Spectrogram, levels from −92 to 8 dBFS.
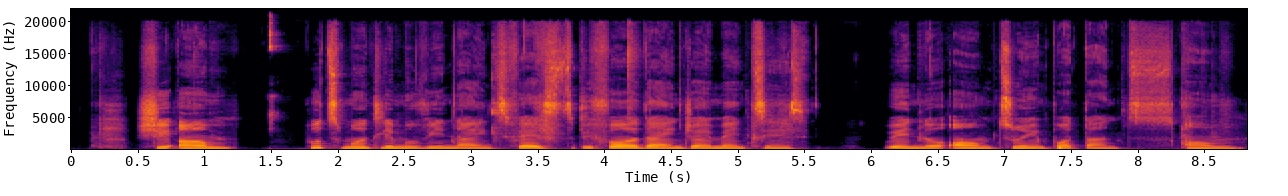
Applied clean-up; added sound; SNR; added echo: neural mask model Resemble Enhance denoiser.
